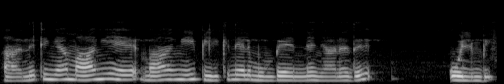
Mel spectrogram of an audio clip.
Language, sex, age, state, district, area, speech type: Malayalam, female, 30-45, Kerala, Kannur, rural, spontaneous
